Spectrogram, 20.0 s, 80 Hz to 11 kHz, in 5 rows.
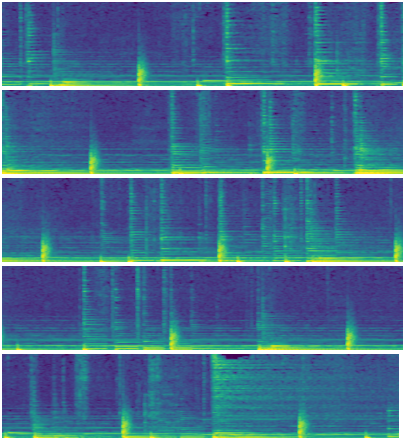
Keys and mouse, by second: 3.2 s, 4.5 shift+middle click, 5.5 g, 9.0 middle click, 9.5 g, 12.0 KP_0, 12.9 a, 13.1 a, 15.2-16.3 drag, 15.2 z.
